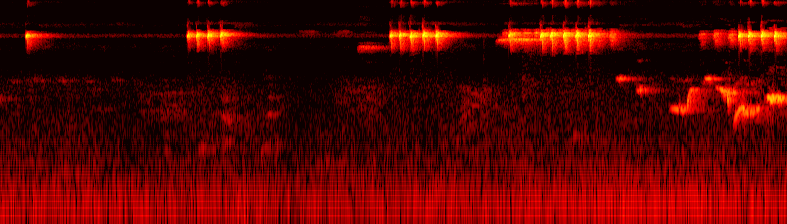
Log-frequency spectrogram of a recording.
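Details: Champion Blue-crowned hanging parrot singing nonstop in the 'nagih hutang' style: sharp high notes, then ever longer trains of fast, piercing chirps, with lower descending whistled slurs toward the close.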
